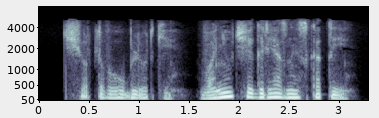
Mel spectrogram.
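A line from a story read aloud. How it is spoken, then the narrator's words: Whispered under breath. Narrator (Russian): шептал я себе под нос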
